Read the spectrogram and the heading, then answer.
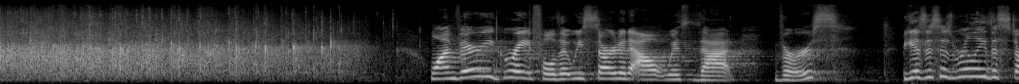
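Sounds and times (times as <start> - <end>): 
audience applause: 0.0 - 3.9
speech: 4.3 - 10.1.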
